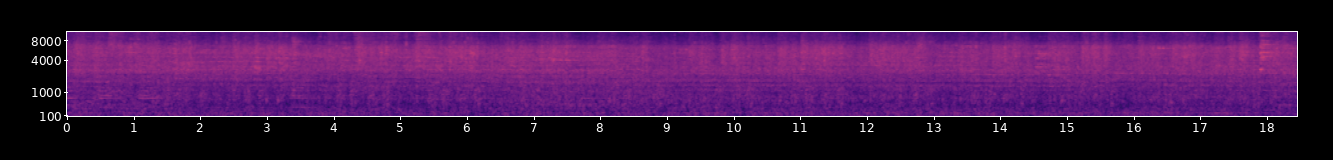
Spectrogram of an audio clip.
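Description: Passenger coaches of an express train running past on the track: a loud, steady rumble of steel wheels on the rails.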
